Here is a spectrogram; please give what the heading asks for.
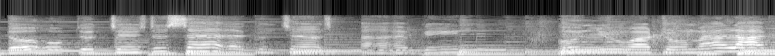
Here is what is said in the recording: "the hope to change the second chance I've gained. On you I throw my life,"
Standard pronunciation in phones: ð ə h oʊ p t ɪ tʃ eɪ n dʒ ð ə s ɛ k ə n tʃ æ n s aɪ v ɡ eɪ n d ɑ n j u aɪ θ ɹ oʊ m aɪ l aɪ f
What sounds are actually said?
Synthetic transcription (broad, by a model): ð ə h oʊ p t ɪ tʃ eɪ n dʒ ð ə s ɛ k ə n tʃ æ n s aɪ v ɡ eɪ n ɑ n j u aɪ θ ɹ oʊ m aɪ l aɪ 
